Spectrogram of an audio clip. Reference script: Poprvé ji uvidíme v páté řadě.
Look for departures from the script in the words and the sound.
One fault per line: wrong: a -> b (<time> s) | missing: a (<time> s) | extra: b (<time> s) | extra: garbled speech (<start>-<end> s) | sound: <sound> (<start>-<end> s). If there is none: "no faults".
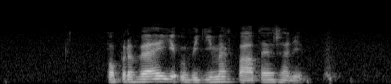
sound: whoosh (3.2-3.4 s)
